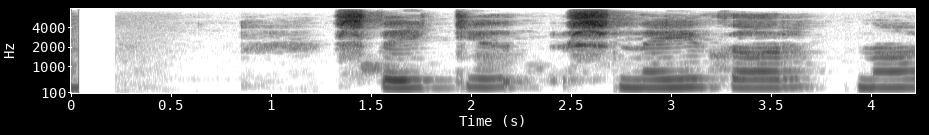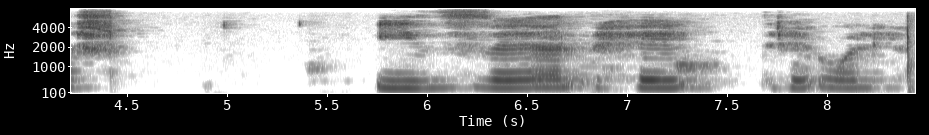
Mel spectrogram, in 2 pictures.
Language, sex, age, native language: Icelandic, female, 11, Icelandic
